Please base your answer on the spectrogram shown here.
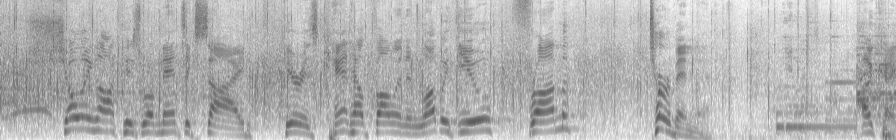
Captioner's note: applause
